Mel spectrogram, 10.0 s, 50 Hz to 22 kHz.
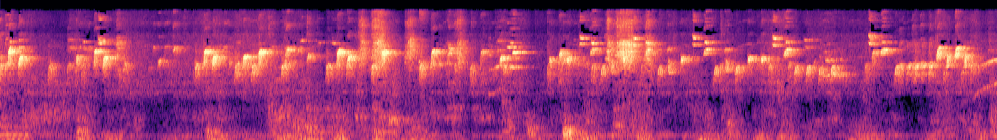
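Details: Young European goldfinches in song on 25 April 2021, an unbroken rush of high liquid twitters, chirps and tinkling trills, rising and falling in loudness over ten seconds.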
